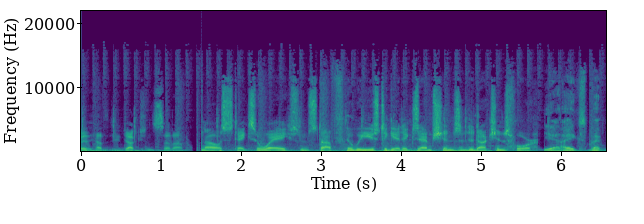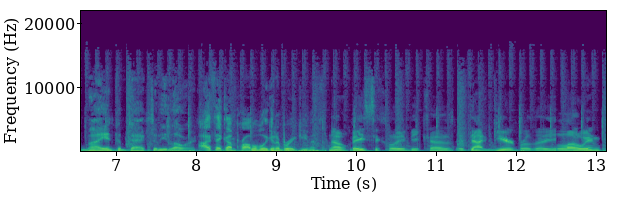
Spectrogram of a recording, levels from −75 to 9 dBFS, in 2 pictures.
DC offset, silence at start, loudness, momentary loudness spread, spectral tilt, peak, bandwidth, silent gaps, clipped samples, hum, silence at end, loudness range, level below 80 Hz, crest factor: under 0.1%; 0 s; -18 LUFS; 8 LU; -5 dB/octave; -4 dBFS; 17 kHz; none; under 0.1%; none; 0 s; 3 LU; -34 dBFS; 14 dB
